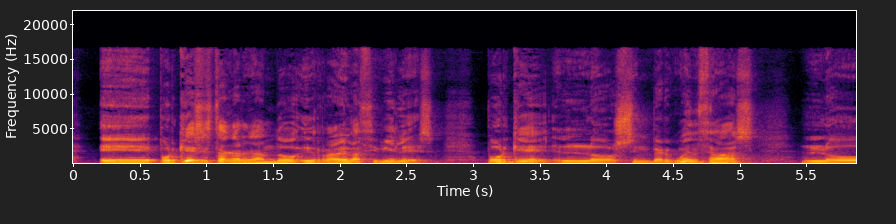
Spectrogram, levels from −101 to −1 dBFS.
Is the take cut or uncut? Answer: uncut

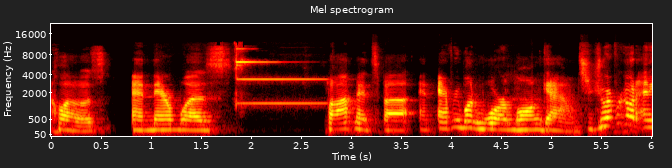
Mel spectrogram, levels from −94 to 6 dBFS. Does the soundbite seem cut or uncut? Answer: cut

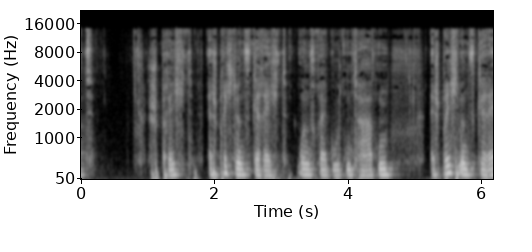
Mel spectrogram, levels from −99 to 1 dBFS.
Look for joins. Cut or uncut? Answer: cut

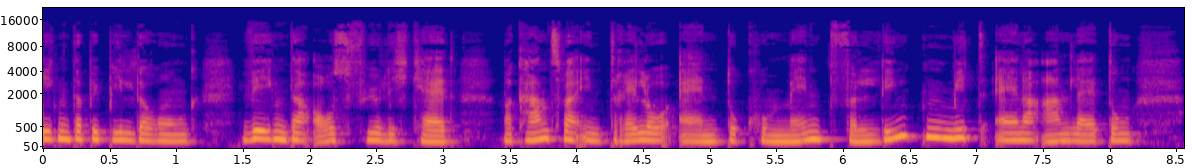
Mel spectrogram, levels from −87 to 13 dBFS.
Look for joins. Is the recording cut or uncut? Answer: uncut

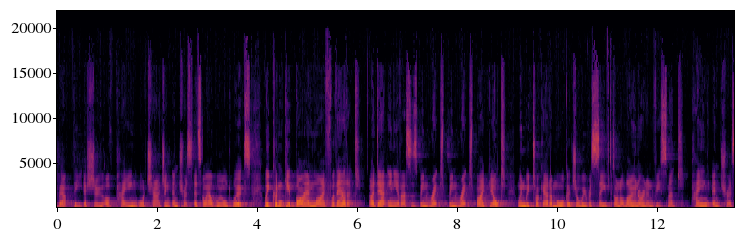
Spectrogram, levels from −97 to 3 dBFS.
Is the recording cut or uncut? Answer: cut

